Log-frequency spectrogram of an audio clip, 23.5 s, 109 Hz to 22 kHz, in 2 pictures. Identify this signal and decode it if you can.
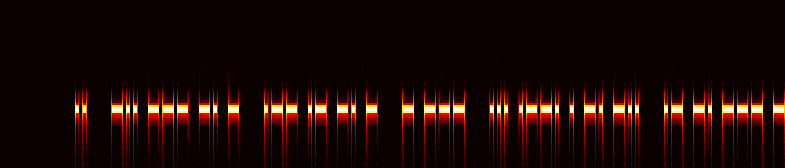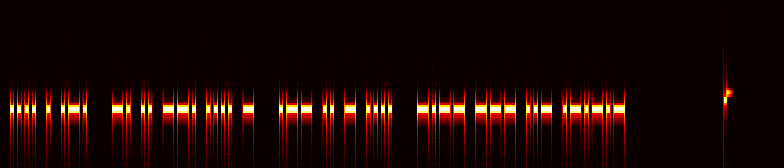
Morse code, heard as a keyed tone, about 22 wpm, 700 Hz. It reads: I DONT WANT TO SPEND ANOTHER NIGHT WITH YOU.
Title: Sentences from Top 1000 Words - Review Part 5 - 22wpm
